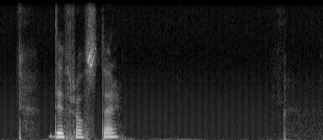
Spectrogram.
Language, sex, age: Swedish, female, 26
